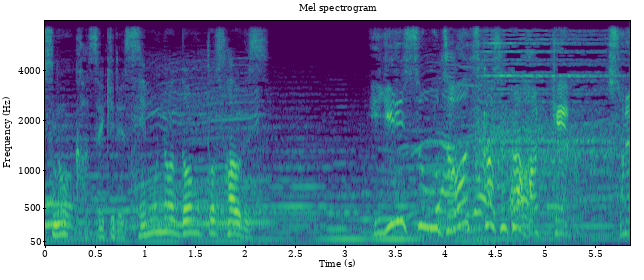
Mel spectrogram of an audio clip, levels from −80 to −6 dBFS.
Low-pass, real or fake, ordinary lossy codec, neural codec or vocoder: 7.2 kHz; real; none; none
